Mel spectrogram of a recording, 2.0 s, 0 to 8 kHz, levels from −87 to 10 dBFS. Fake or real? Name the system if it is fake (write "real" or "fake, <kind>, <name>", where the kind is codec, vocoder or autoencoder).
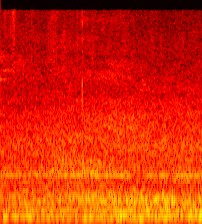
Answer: real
